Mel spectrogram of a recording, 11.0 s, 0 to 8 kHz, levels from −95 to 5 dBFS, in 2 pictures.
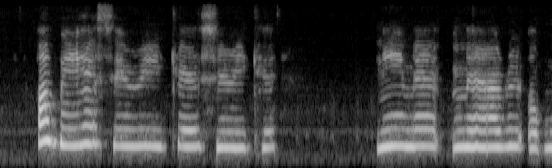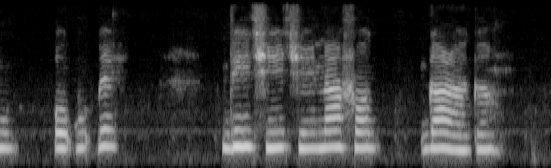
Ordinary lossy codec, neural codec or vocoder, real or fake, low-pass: none; vocoder, 22.05 kHz, 80 mel bands, HiFi-GAN; fake; 7.2 kHz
